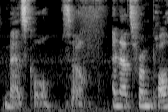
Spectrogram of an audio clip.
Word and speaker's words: Mescal: which I just learned his last name is pronounced mesco so and that's from Paul himself so don't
